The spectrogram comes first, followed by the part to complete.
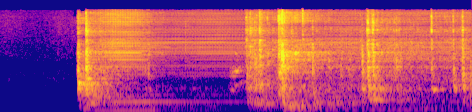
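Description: Near silence, then a documentary trailer's soundtrack cuts in sharply about half a second in with a low boom, followed by a held tone and several sharp clicks.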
